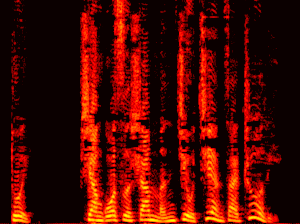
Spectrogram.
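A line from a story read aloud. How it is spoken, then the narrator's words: Loud, inspired. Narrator (Chinese): 不由灵机一动，大声说道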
